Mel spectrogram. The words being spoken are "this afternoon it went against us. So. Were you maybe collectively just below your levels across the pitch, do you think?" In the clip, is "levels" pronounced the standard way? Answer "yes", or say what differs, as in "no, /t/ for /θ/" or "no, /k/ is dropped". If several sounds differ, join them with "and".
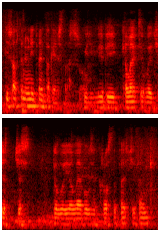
yes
